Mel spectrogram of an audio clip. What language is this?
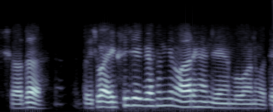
Kashmiri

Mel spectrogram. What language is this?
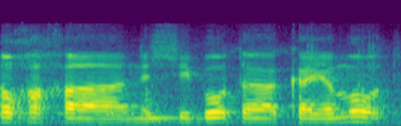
Hebrew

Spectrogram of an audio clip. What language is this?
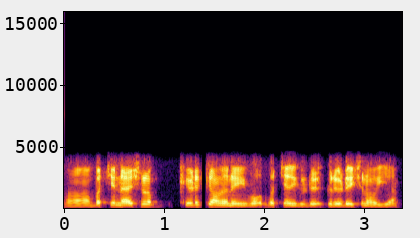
Punjabi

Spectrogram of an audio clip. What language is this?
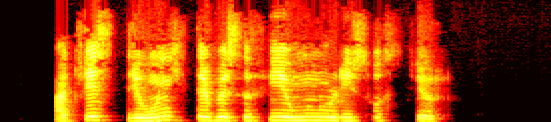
Romanian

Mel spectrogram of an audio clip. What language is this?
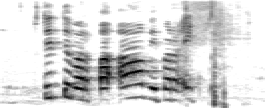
Icelandic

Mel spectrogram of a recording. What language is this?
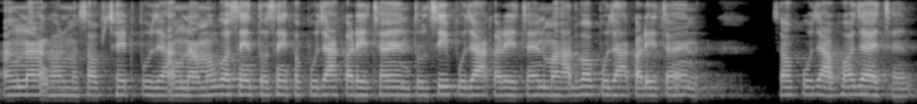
Maithili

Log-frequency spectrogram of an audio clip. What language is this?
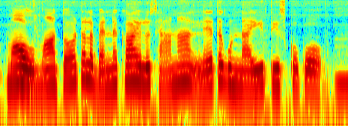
Telugu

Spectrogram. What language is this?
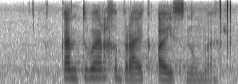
Afrikaans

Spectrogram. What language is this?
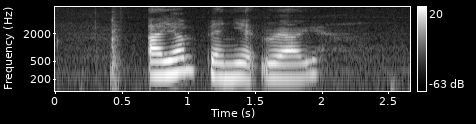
English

